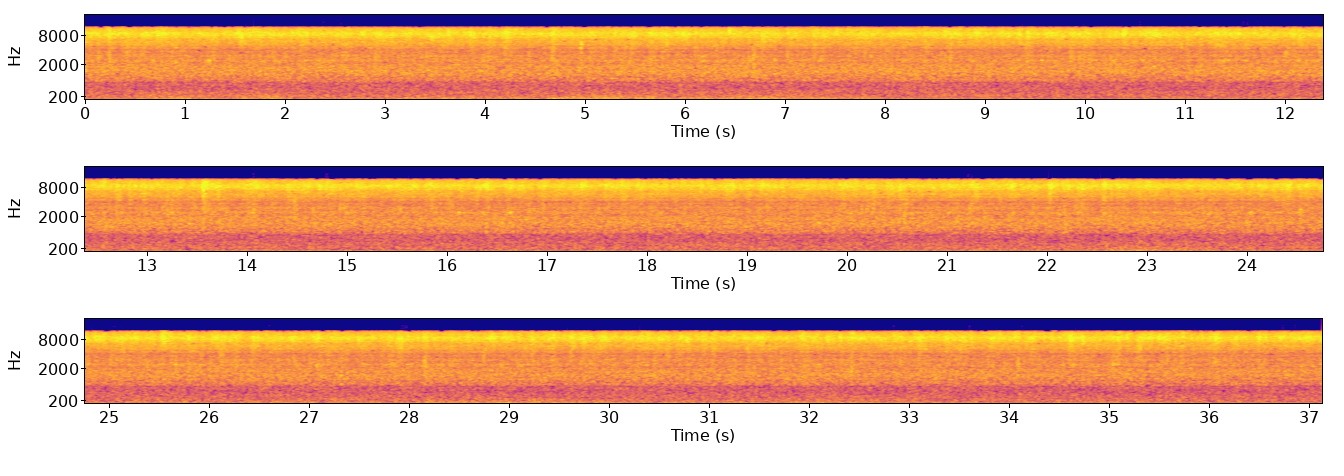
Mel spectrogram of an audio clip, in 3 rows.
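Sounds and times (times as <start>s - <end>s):
rain falling at night: 0.0s - 37.1s.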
